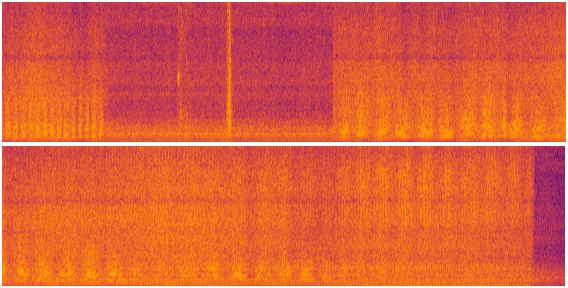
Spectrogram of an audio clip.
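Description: A Grob Tutor light propeller aircraft's engine drones steadily while taxiing, a loud close hum with a brief click and an abrupt shift in level partway through.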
